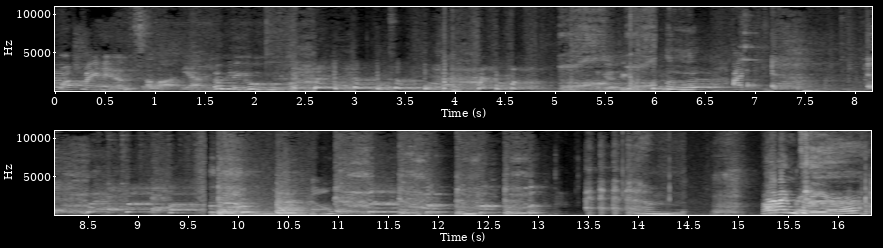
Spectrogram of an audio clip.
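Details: Adult woman's coughing fit: bursts of harsh coughing mixed with laughter and talking; bronchitis reportedly passed to her by a friend, with an inhaler mentioned.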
